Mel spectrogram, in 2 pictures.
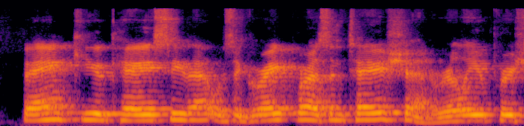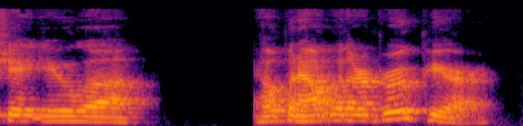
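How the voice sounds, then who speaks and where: A man's high-pitched voice at a fairly slow pace, fairly even in intonation, with audible room echo. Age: 50s. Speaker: group member. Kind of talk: casual chat. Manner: halting.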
